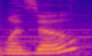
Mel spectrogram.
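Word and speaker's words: oiseau: say Lich it's like the French word for bird which is pronounced wazo but has every vowel in it my Fela is Baka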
